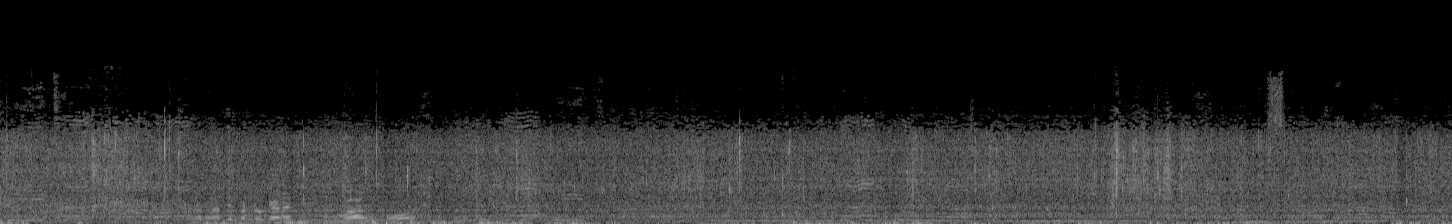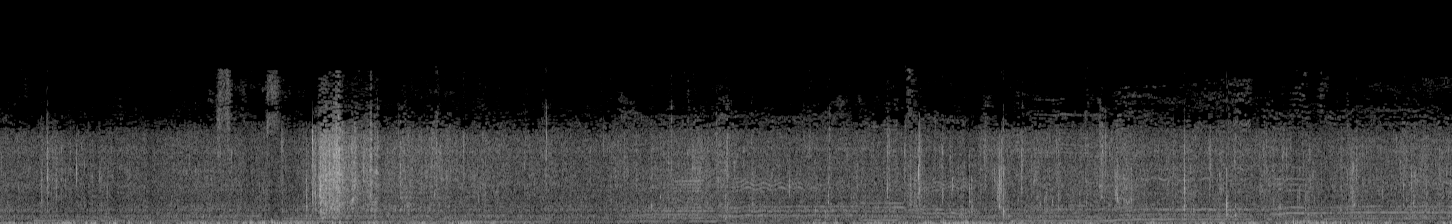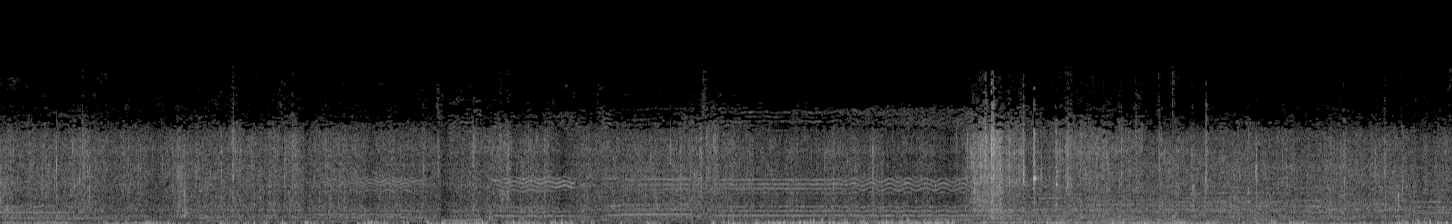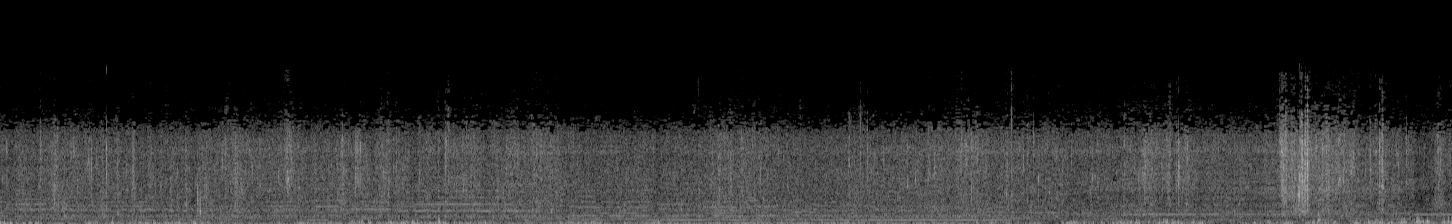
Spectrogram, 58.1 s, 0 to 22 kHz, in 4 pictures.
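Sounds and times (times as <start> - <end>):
background music melody: 0.0 - 58.0
wind on microphone: 0.0 - 58.0.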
